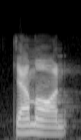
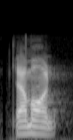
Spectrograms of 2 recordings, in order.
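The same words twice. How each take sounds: The two takes are said the same way.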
